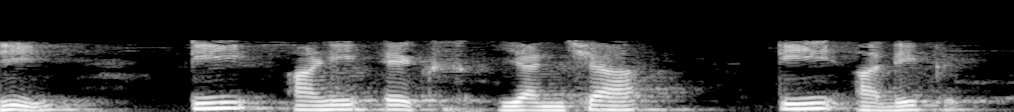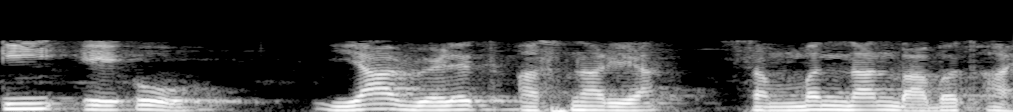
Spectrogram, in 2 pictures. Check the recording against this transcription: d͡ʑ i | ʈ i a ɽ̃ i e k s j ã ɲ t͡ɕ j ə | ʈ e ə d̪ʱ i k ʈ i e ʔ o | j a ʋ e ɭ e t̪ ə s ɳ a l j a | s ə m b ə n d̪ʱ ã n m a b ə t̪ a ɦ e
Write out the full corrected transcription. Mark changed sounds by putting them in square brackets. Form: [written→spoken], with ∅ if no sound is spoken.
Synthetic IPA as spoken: d͡ʑ i | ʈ i a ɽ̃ i e k s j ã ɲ t͡ɕ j [ə→a] | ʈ [e→i] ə d̪ʱ i k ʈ i e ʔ o | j a ʋ e ɭ e t̪ ə s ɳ a [l→ɾ] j a | s ə m b ə n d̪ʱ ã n [m→b] a b ə t̪ a ɦ e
